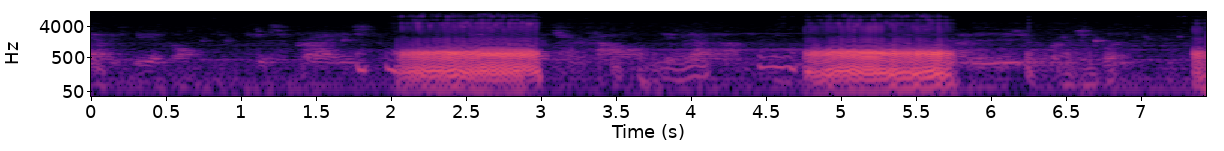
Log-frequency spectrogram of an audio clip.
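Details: Two loud, rough, rattling snores about a second each with quieter snuffling breaths between, from a sleeping French bulldog puppy; snoring.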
